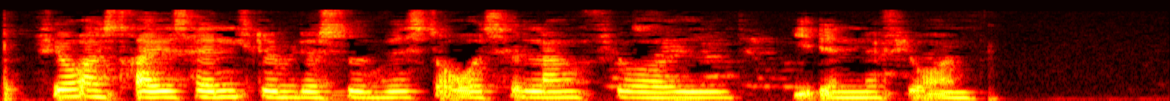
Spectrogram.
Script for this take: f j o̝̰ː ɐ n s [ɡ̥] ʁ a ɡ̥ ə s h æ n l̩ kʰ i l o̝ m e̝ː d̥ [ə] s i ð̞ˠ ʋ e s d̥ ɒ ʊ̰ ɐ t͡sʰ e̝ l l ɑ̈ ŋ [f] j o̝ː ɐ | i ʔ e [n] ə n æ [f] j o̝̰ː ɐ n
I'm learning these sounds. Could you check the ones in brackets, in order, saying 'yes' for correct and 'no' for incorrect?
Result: no, no, yes, yes, yes

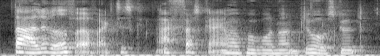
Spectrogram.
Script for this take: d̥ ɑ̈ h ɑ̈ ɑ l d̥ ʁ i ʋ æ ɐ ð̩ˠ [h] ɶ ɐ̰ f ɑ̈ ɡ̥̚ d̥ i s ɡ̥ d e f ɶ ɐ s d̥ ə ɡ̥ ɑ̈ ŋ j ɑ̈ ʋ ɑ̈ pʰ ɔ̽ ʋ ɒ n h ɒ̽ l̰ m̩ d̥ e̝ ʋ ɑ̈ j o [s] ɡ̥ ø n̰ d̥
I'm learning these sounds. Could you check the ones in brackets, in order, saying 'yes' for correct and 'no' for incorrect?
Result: no, yes

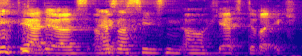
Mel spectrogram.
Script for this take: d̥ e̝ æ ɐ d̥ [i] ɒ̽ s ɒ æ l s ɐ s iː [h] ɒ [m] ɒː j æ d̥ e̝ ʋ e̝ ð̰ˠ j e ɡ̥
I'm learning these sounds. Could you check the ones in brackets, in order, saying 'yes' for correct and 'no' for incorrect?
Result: no, no, no

